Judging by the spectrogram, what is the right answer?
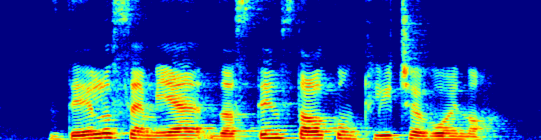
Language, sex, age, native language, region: Slovenian, female, 30-49, Slovenian, Drava region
